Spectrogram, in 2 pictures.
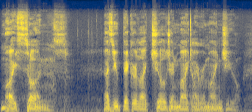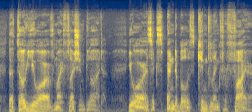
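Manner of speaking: deep, earthy, grinding rumble like gravel, from low down. Voicing the dragon addressing its sons for the players, in deep rumbling Pulsar Dragon voice. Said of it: "a voice that is both deep and rumbling".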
